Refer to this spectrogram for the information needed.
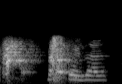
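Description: A dog lets out two loud barks in quick succession, the second drawn out into a longer, whiny tail before cutting off.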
